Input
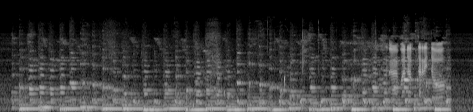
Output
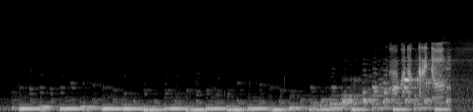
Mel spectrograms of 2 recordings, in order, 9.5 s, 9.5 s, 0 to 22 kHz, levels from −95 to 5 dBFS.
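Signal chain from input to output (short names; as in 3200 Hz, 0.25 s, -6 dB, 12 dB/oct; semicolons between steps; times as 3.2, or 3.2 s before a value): low-pass sweep 140 Hz -> 3500 Hz, 6.01–9.35; 6.5–7.04 fast leveller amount 70%; gain -3.5 dB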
